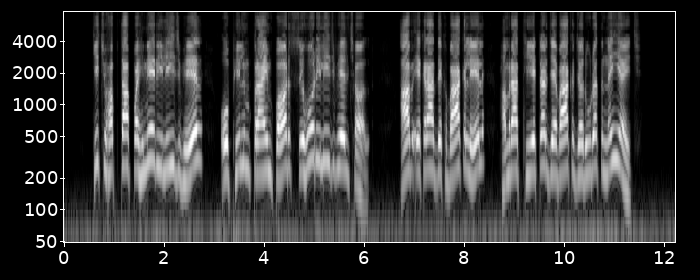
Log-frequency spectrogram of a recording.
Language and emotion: Maithili, surprised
